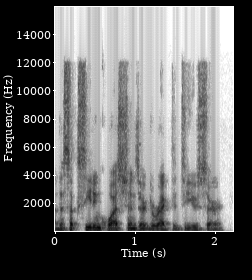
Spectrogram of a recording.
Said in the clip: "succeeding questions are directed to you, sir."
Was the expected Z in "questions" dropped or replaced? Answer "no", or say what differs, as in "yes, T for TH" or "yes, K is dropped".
no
